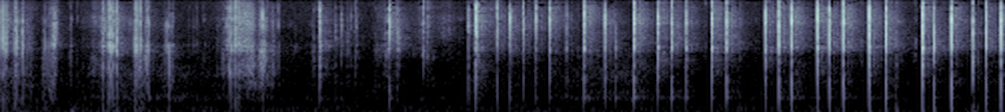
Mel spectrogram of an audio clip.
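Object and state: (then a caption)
Plastic lens cap. A small, flat, hollow black plastic Canon lens cap is held in both hands close to the microphone and scratched and tapped with long manicured nails. Soft, airy scratching gives way to quick, bright clicking taps that grow louder and denser toward the end, all high-pitched with almost no low end.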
